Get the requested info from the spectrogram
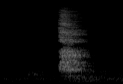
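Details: Huff at high lung volume during airway clearance, part of the active cycle of breathing techniques: a forced open-mouthed exhalation, O-shaped mouth, throat open, using the stomach muscles to move airway secretions up so they can be coughed out.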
